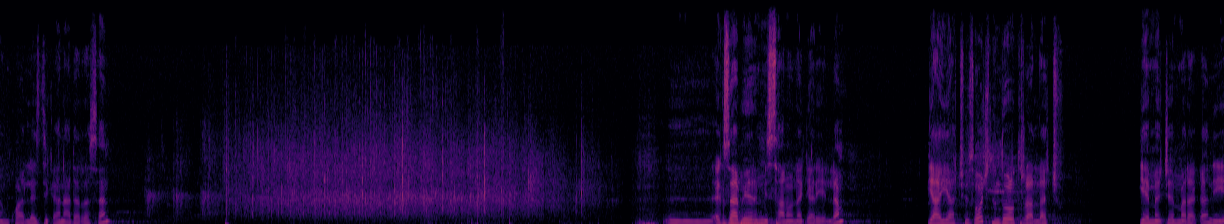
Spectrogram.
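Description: A woman speaks with emotion through a microphone, heard over loudspeakers.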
